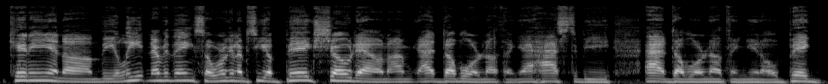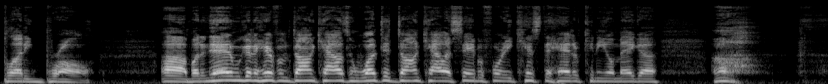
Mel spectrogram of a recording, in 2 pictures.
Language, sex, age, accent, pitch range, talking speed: English, male, 30-49, American, 140-210 Hz, 205 wpm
